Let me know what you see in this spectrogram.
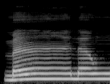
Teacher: Di sini tanwin bertemu dengan huruf waw, hukumnya idgham bi gunnah. Tanwin kita masukkan ke dalam waw dengan disertai dengung. Malau, jadi ada suara yang masuk ke rongga hidung.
